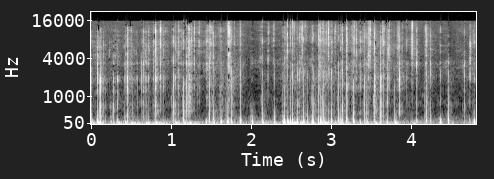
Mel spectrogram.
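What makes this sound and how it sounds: A hand-sized piece of dried pink lightweight clay is held, scratched and tapped with long nails. It gives a rapid run of dry, clicky taps and scratchy rubs with a dull, low-heavy thud and no ring.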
